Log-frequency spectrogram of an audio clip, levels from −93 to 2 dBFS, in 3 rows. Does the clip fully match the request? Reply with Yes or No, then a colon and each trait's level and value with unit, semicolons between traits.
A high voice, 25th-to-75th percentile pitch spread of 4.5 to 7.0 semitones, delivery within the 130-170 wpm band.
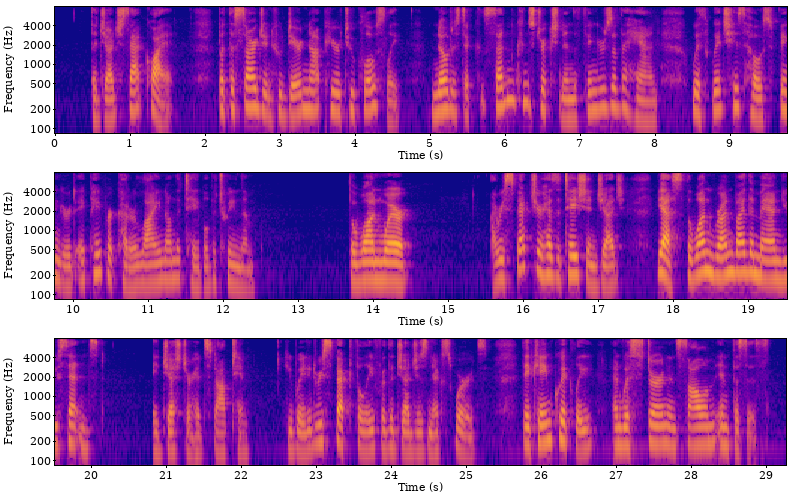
No: medium, 170 Hz; average, 4.8 semitones; average, 160 wpm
